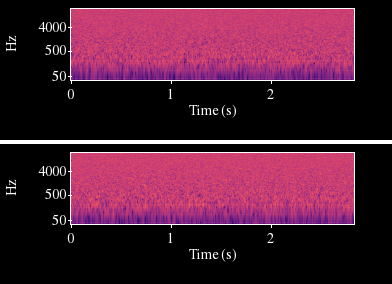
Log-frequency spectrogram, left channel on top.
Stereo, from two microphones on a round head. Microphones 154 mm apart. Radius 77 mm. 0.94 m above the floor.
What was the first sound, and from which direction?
Only background noise.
